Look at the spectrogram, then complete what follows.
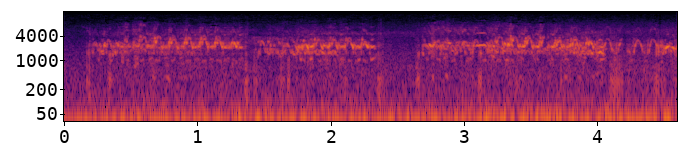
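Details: Black storks at a camera-watched nest in Estonia, 14 June 2017 at 07:47, the female delivering plenty of lampreys to her young. Dense grating chatter in two sustained runs with a short break around 1.4 seconds and another near 2.5.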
